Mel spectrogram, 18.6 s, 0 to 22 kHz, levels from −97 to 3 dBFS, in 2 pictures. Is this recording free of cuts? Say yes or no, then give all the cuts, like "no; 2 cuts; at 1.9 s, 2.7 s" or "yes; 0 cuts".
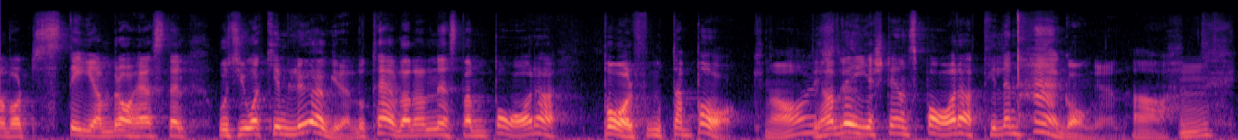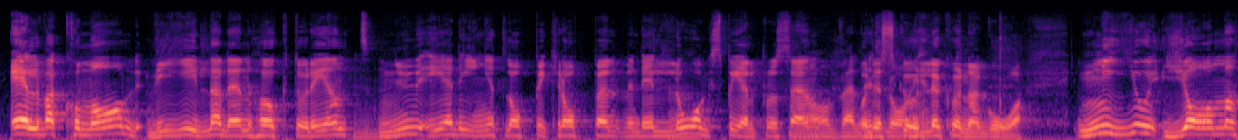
no; 1 cut; at 8.8 s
